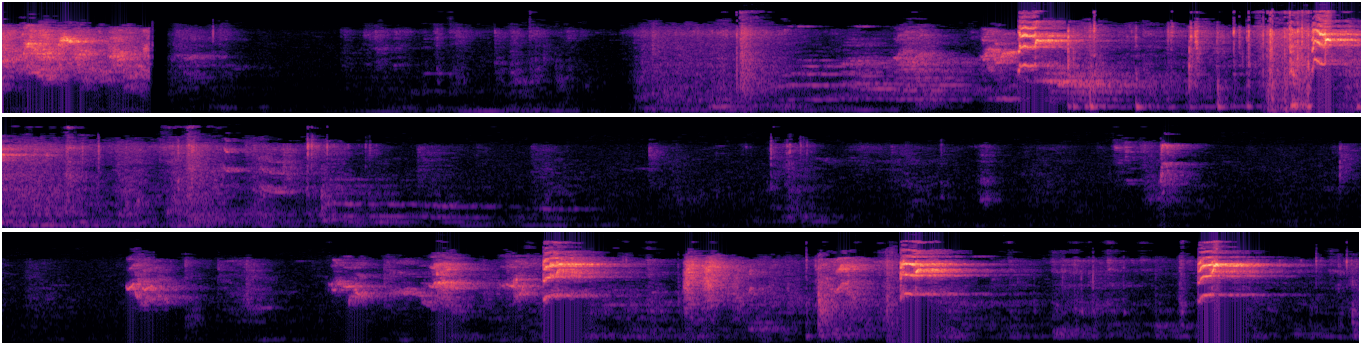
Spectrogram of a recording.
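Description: An albino red-eye breeder pair of parrots in a cage gives short, high chirps and squeaks in scattered bursts, separated by quiet stretches.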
